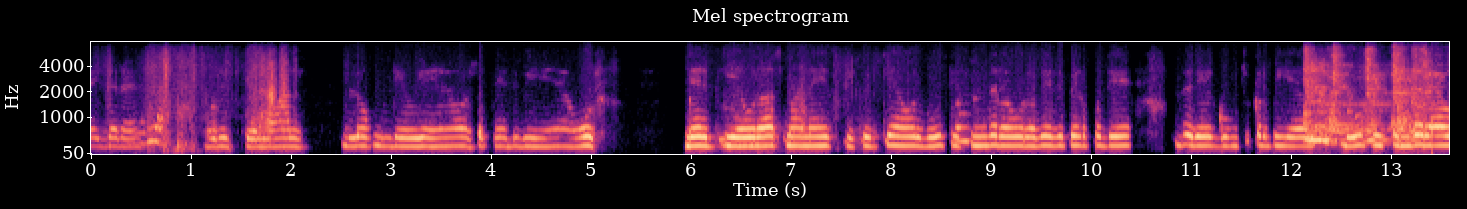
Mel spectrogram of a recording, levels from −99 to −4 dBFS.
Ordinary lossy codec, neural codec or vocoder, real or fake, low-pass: Opus, 16 kbps; none; real; 7.2 kHz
